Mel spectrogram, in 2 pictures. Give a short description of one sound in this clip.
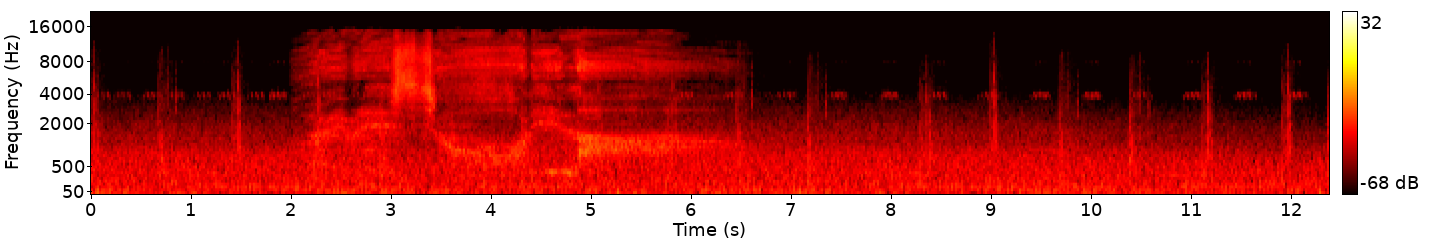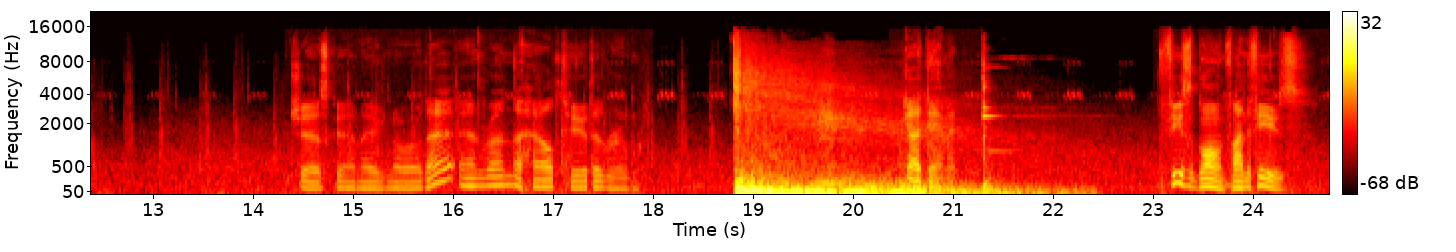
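Footsteps crunch slowly over stone and dry leaves.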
